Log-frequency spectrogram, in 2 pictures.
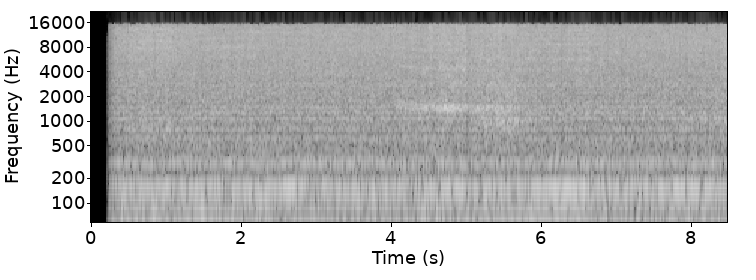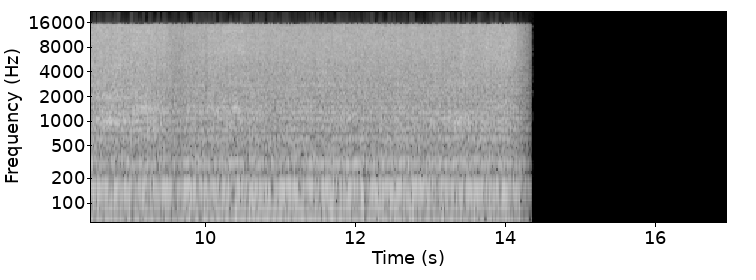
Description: Alien Broadcast; Buzzing Radio Waves.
